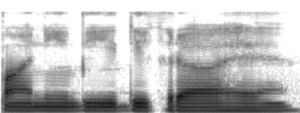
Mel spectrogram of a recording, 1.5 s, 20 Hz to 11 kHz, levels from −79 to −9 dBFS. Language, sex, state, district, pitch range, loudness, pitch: Hindi, male, Uttar Pradesh, Shamli, 100-105 Hz, -19 LUFS, 105 Hz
